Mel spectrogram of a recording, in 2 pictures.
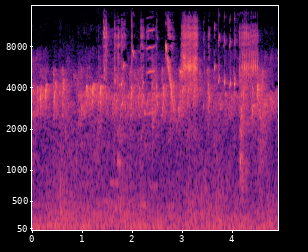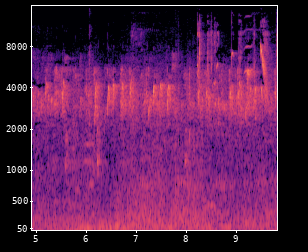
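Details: European goldfinch song of the twittering type, used to stimulate a silent goldfinch to sing: continuous fast, high, tinkling chatter with sharp buzzy bursts, steady throughout against a noisy background hiss.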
